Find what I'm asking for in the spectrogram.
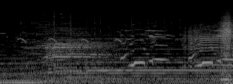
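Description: Sheep bleating in the Nancy Drew: The Haunting video game, a long wavering bleat followed by another shorter cry, close and clear with no talking.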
